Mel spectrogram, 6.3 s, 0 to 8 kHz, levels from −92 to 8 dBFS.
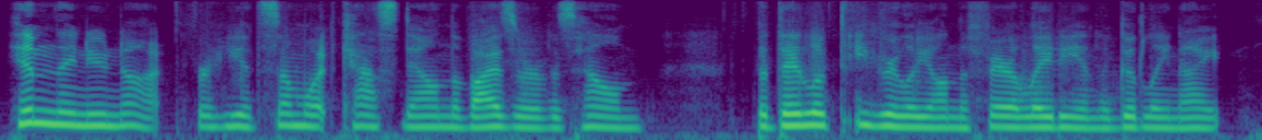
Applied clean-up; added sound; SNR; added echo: neural separator model SepFormer DNS4.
